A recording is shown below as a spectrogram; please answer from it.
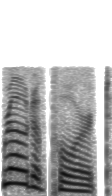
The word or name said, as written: Roodepoort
